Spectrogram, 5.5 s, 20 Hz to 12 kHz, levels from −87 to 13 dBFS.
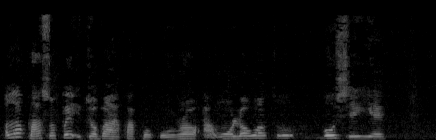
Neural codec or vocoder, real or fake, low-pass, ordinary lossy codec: vocoder, 44.1 kHz, 128 mel bands, Pupu-Vocoder; fake; 10.8 kHz; AAC, 32 kbps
